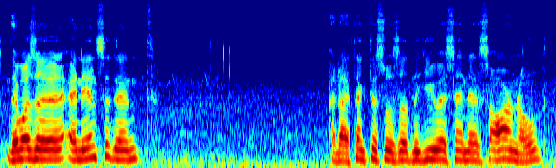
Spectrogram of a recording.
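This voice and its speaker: An older American man, a veteran, remembering his service in an interview, speaking haltingly with long hesitations and repeated words. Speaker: navy ship veteran being interviewed. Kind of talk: reminiscing in an interview. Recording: noisy, with steady background rumble.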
